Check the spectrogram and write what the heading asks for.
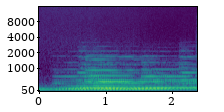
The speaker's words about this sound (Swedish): I maj 1945 kommer till sist freden. Vi hör kyrkklockorna i Stockholm hälsa freden.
